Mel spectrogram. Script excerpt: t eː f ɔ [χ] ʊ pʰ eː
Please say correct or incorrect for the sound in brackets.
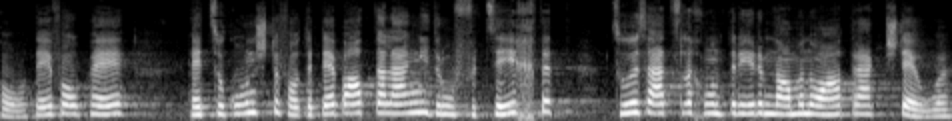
incorrect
